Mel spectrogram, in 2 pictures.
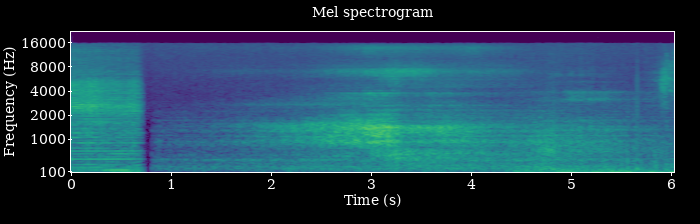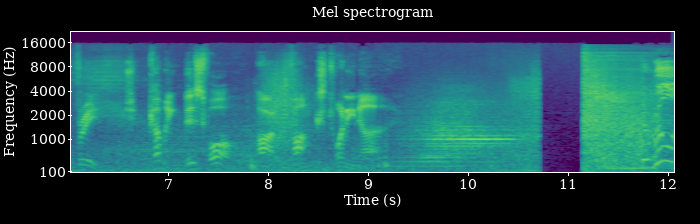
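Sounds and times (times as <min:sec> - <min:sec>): rising whoosh: 0:01.4 - 0:08.5
deep rumble: 0:04.2 - 0:09.5.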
